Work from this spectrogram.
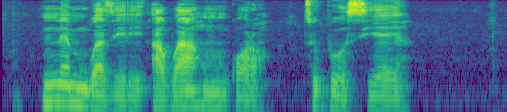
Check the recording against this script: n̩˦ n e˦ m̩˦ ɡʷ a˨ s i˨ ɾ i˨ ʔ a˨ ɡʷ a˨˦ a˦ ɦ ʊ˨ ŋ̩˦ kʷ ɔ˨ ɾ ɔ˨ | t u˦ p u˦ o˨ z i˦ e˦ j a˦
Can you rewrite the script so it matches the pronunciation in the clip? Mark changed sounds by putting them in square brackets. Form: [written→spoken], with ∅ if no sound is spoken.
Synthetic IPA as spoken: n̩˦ n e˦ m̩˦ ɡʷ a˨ [s→z] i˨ ɾ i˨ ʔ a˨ ɡʷ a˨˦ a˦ ɦ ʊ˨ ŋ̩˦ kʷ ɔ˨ ɾ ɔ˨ | t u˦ p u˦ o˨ [z→s] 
